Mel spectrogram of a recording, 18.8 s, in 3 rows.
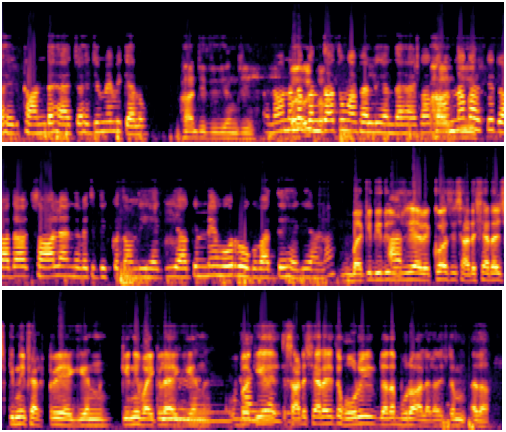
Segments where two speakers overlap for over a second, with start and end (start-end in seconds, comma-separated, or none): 14.6-16.3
